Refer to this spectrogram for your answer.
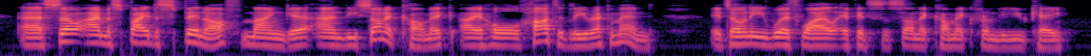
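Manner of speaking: plain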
